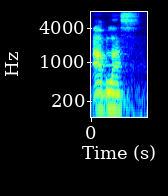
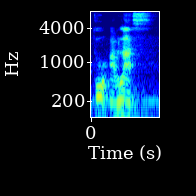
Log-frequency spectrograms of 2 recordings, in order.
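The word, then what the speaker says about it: hablás: The biggest thing being that in the present tense, the emphasis shifts to that last syllable. So it's not to ablas, it's ablas. It's not to, it's right.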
